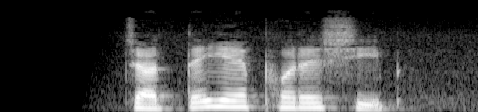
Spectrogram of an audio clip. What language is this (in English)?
Persian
